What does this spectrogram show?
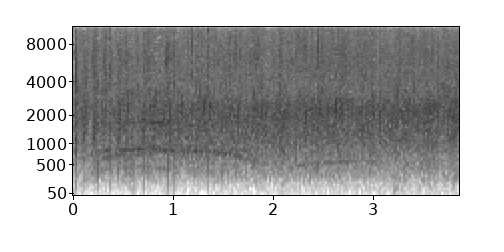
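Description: Steady applause from an audience, a dense wash of many hands clapping continuously at an even loudness for the whole stretch, with no voices standing out.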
